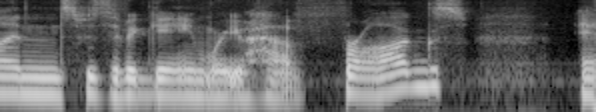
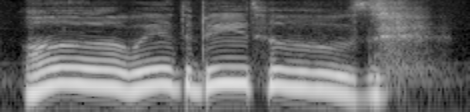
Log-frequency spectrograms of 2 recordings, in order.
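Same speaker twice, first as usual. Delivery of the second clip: put-on high, half-stoned, very slow drawl; 6 semitones higher than usual. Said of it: "semi-stone sounding like".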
